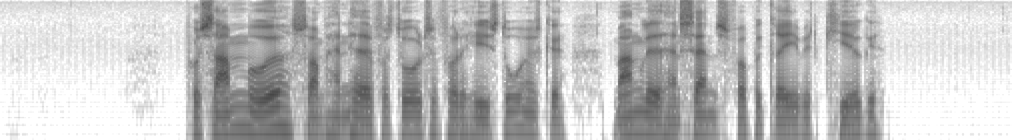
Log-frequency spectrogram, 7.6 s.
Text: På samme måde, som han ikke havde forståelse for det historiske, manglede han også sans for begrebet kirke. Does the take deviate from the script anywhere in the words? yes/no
yes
